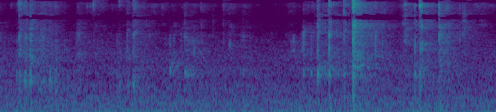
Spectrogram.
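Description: A dog chewing a treat: small crunching clicks of teeth, with one sharper crunch near the end.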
